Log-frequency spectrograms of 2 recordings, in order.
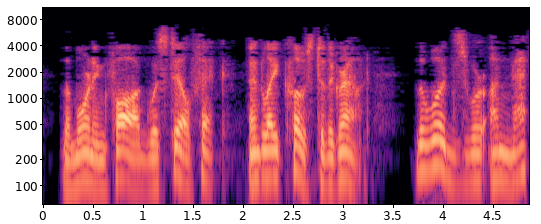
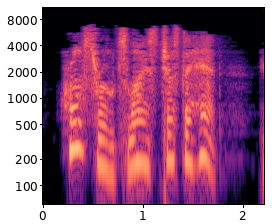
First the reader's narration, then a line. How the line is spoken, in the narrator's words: he whispered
